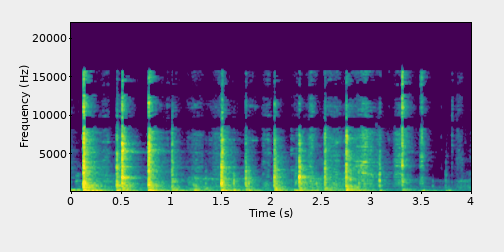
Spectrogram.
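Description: A scissor jack being handled and fitted against a steel-tube kart chassis: a quick, irregular run of metal clicks and knocks.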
